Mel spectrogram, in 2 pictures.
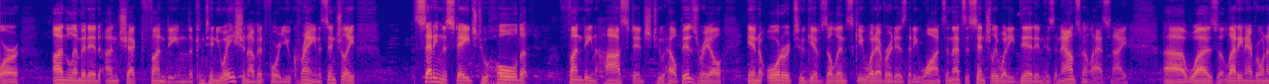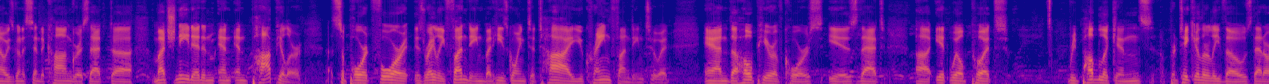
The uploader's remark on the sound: live at Scramblers Diner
